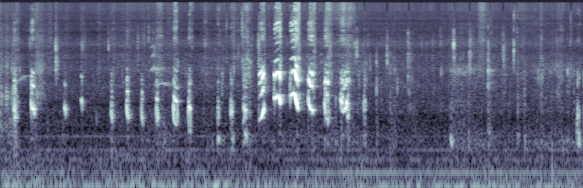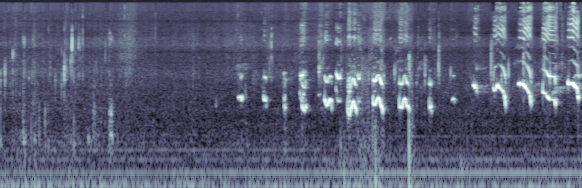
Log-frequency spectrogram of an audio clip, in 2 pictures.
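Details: Miniature Australian Shepherd puppies making noise: bursts of short, high squeaky yelps and whines, some rising or falling, clustered around the fourth to fifth second and again toward the end, over a steady low hum.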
